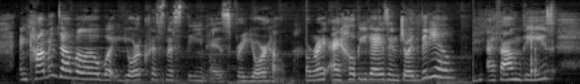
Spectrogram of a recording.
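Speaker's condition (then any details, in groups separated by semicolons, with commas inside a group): No condition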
